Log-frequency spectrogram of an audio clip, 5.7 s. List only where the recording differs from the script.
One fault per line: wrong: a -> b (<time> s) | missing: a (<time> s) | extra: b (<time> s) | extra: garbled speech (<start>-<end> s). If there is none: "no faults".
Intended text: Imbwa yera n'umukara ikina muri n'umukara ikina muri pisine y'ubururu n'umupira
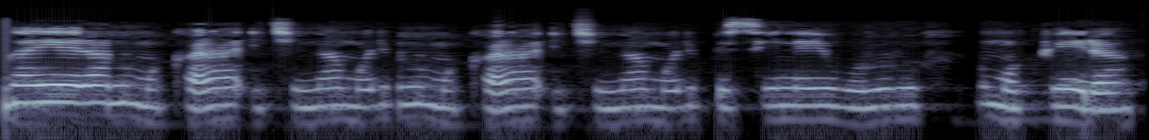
no faults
